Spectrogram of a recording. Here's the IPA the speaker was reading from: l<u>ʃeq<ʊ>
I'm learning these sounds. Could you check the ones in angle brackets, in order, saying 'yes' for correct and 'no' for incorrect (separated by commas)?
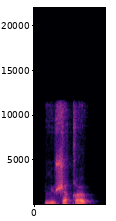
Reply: no, yes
